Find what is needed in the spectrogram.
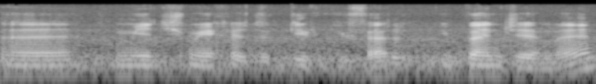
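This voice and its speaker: A man with a fairly low voice talks at a fairly slow pace over noticeable background noise. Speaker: travel vlogger. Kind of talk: travel vlog narration. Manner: soft-spoken.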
